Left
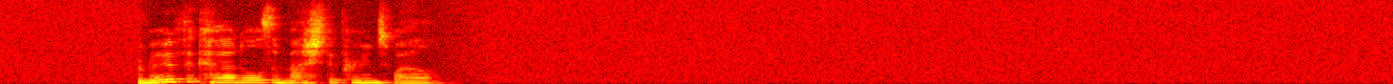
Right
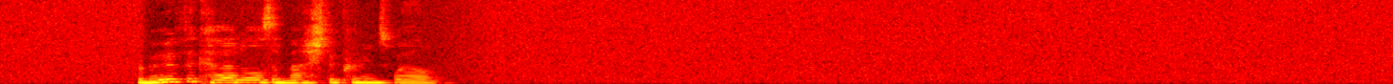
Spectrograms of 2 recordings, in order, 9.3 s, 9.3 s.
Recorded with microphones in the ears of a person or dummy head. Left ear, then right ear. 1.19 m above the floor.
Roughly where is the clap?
I don't hear a clap.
